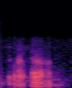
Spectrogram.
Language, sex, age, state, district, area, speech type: Dogri, male, 30-45, Jammu and Kashmir, Reasi, urban, conversation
